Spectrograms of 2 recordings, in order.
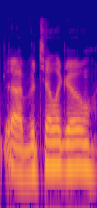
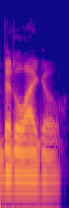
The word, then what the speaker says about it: vitiligo: So some people pronounce it vitiligo and some people pronounce it vitiligo. So I guess it's just you know tomato tomato.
